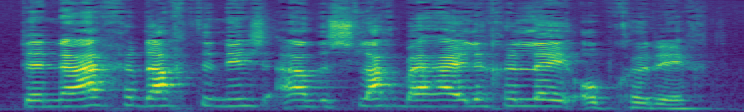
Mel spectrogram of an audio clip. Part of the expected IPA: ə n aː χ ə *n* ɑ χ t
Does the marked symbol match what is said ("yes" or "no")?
no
